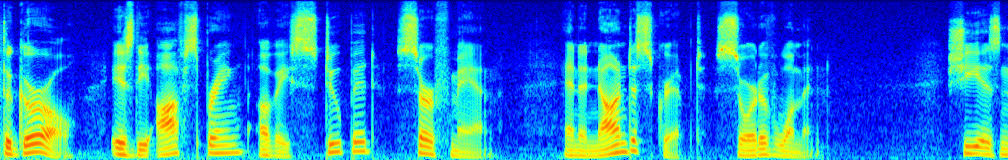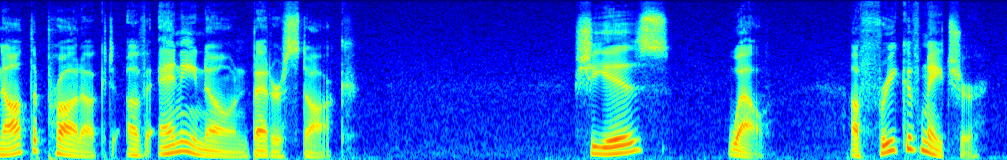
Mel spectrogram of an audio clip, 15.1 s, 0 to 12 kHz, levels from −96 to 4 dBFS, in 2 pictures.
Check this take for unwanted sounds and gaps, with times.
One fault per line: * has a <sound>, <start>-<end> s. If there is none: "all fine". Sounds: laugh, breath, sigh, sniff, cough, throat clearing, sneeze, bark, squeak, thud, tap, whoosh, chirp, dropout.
all fine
